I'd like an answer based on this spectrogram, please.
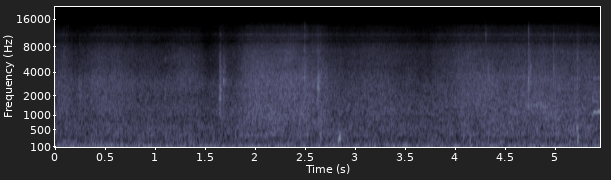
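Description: Wind blowing through the bare woods, a rushing hiss that swells and eases every couple of seconds, with a few faint clicks.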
